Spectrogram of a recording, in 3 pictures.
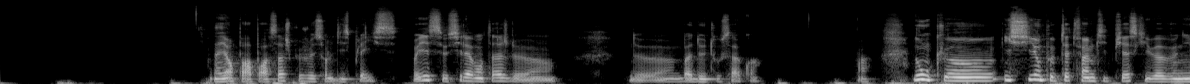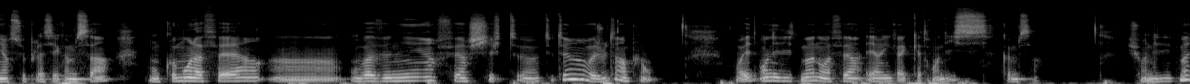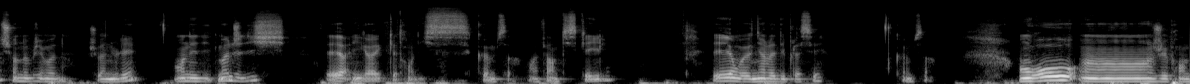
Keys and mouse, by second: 0.5 c, 1.6 click, 1.9 space, 8.3 click, 8.5-33.4 middle drag, 14.7 KP_3, 16.9 shift+c, 17.9 shift+c, 18.9 Tab, 21.4 Return, 24.5 ctrl+z, 25.3 Tab, 28.1 Return, 29.0 s, 30.2 click, 30.3 Tab, 33.4 click, 33.7-35.1 ctrl+shift+middle drag, 34.8 Tab, 35.1 click.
